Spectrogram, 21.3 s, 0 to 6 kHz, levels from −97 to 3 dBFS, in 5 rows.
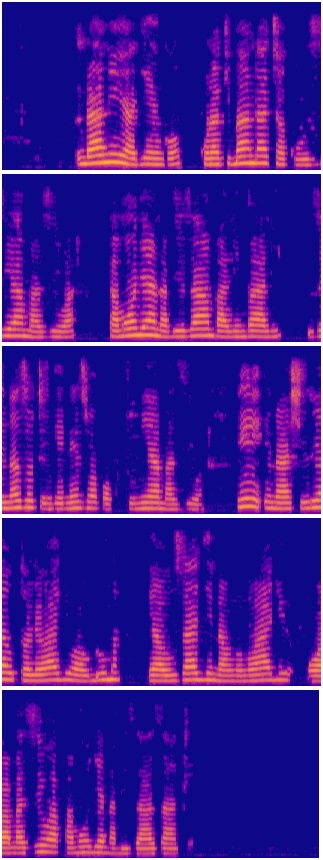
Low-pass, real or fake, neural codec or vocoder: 5.4 kHz; real; none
